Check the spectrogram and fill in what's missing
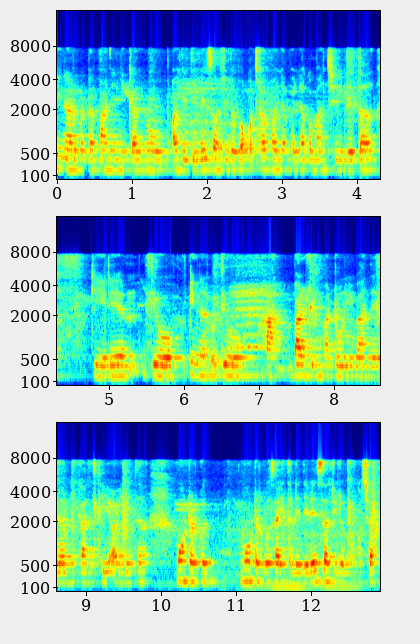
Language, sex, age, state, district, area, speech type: Nepali, female, 30-45, West Bengal, Jalpaiguri, urban, spontaneous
